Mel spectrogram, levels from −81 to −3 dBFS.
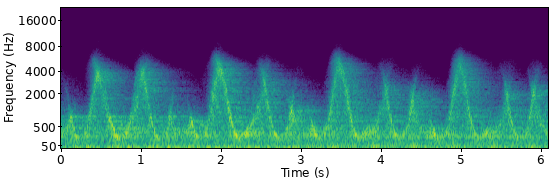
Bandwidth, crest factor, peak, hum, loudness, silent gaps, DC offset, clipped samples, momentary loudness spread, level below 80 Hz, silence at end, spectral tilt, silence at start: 7.2 kHz; 16 dB; -2 dBFS; none; -19 LUFS; none; under 0.1%; under 0.1%; 5 LU; -28 dBFS; 0 s; -6 dB/octave; 0 s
